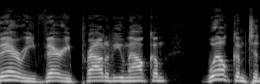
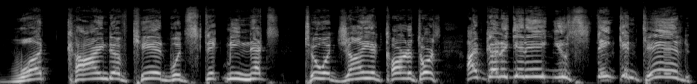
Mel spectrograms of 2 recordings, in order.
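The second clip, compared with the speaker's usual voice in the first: mock panic; 8 semitones higher than usual. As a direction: whine playfully about being eaten. Mock fear of Carnotaurus.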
